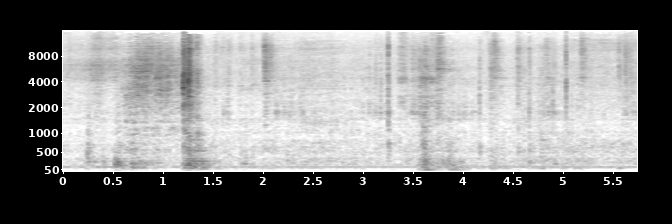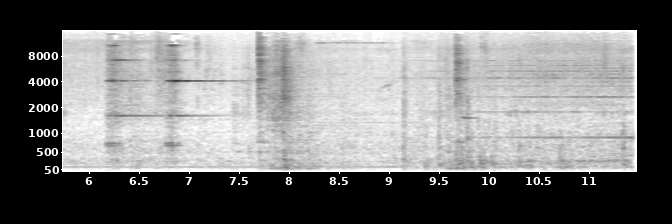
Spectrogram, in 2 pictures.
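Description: Inside a Nankai electric train rolling slowly along the track: knocks and rattles from the car body and the rails, the loudest a sharp knock about a second in. Near the end a steady electric traction-motor whine sets in as the train powers up.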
